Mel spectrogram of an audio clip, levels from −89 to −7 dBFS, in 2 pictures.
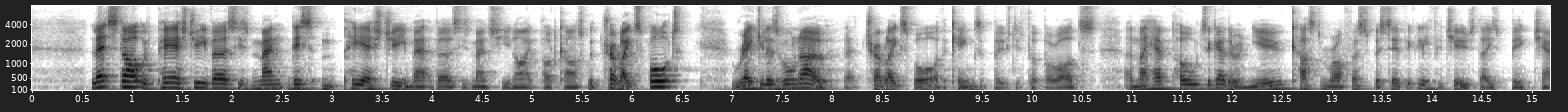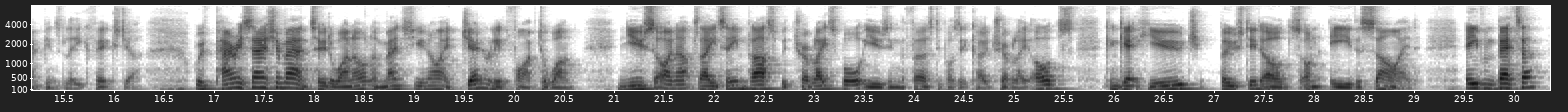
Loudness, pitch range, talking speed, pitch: -24 LUFS, 100-140 Hz, 160 wpm, 120 Hz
